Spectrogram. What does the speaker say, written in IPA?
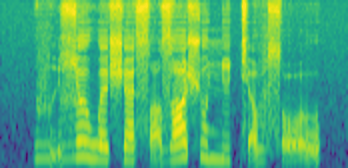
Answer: vḭɮə wɛʃæsæ̰zˤi ʃoɲicɛ̰vsˤo̰

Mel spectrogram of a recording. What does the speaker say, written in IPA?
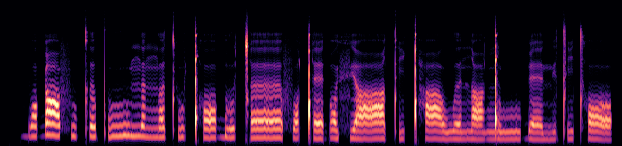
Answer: bɔɠɑ fukʼə pʼuːŋɜ ŋʌ tʼuǃʰɔ ɠʊ ǀɜː fɔǃɛɠɔ fʲɑː tʼiǃʰɑːwə nɑ ŋ͡ǃuːɠɛː mʲɜtʼitʰɔ

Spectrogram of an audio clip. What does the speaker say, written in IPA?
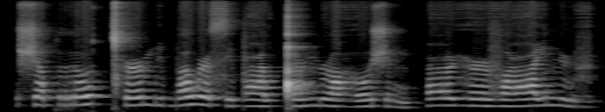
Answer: ʃʌp ro ǀʰə˞mi bʌwə˞ sibʕəwǃə˞ŋɹɒ ɦoʃəŋ | ʕʉɦə˞vɒ ʕinʉv

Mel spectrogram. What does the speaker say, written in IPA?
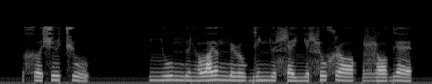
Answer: xɤʃɨt͡ʃu | ʎuŋʉɲ lˠɪə̯ ŋɨɭuɡɪɲʉ ɬɛʎɪɬuxɭɔ | ɮɔɡɛ

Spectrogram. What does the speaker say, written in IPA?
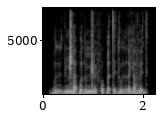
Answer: ɠurɡʏŋ͡ǁɐ ɓoɗuŋ͡ǁʏ foɓɐtɘdu rɐjɐ vɘd

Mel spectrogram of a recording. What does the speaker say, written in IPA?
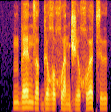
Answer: mbɛ nzʌɡʏʁʷə χʷand͡ʒʏːχʷœt͡sʉ

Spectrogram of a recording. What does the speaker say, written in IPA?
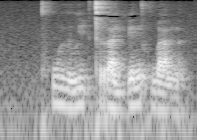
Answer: kʰwɯː˨˩li˦˥ʔtra˨˩jʔe˦˥n kwa˨˩n

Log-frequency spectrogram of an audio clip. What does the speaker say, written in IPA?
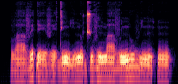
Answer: βaː˨vɪ˦ɗeː˨ veː˨dɪ˦ɲiː˨˦no˦˨ d͡ʒu˦vĩ˦maː˦vʊ˦ ɲuː˦ βi˨ɲũ˨ k͡pũ˦

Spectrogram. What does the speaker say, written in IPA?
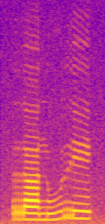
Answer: raː˨ nuː˨˦reː˦

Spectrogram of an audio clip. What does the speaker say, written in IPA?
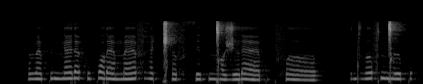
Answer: βæpɪ ŋæɾæf ʊpɒ ɾæ mæːfɦæ ǁʰɜfθɪp ŋ͡ǀɒʒə ɾæːpɪp fʌː | dʱʌːf ŋ͡ǀəp

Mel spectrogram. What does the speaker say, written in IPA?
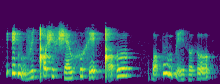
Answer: ʔe˥ʔvṵ˩vɪ˧ǃʼɔ̰˥ʃ ɪ˧xʃɛ˩˧u̯xʊ˧˥x ḛ˧˥ʔɡ͡ǃɔ̰˩˧ʔʊ˥ | ɓɔ̰˩˧kβṵ˥ bḛ˩i̯θʊ˩θo̰˥

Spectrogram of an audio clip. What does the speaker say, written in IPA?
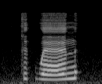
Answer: kɪ˧k̚ wɛː˨˧n

